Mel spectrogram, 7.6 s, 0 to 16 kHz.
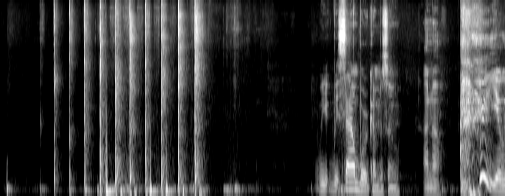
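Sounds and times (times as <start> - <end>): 
single person clapping hands: 0.7 - 3.2
speech: 4.8 - 7.5.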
